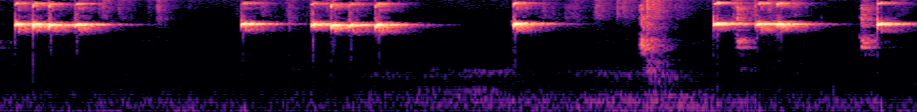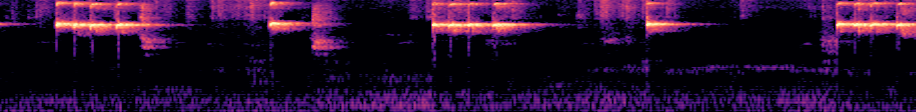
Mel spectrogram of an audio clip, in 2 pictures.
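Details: Serindit, a hanging parrot of the genus Loriculus from Southeast Asian tropical forest, used as a master song to stimulate other birds to sing; very high thin sharp chirps in short bursts, often doubled, repeated about every second over faint low water noise.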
